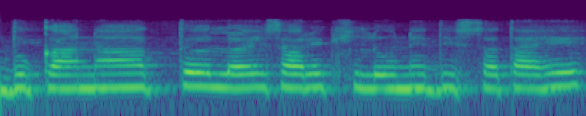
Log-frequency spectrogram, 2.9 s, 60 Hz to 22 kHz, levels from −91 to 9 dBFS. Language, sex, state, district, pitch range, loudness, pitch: Marathi, female, Maharashtra, Sindhudurg, 250-260 Hz, -23 LUFS, 255 Hz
